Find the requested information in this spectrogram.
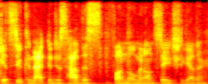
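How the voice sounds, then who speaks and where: A man's fairly quick delivery at a medium pitch, with vocal fry. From Fredericksburg, Virginia. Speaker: musical theater actor. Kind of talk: radio interview.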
